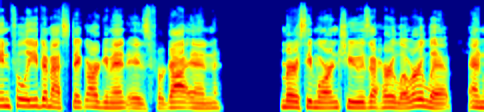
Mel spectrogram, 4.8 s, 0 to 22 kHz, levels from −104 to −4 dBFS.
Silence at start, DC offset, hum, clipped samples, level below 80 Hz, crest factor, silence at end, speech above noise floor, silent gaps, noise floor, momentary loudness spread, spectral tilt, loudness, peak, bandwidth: 0 s; under 0.1%; none; under 0.1%; -72 dBFS; 16 dB; 0 s; over 73 dB; 2.23-2.79 s; under -90 dBFS; 6 LU; -4 dB/octave; -16 LUFS; 0 dBFS; 16.5 kHz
